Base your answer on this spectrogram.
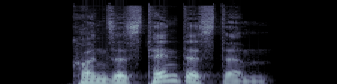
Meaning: strong dative masculine/neuter singular superlative degree of konsistent
- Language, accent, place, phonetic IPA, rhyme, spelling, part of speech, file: German, Germany, Berlin, [kɔnzɪsˈtɛntəstəm], -ɛntəstəm, konsistentestem, adjective, De-konsistentestem.ogg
